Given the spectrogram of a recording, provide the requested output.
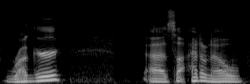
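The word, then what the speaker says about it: Rudger: Young Lorenzo Snow and someone said that this name is pronounced rugger uh so I don't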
